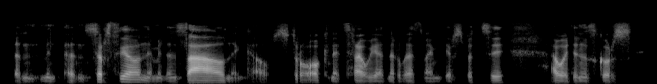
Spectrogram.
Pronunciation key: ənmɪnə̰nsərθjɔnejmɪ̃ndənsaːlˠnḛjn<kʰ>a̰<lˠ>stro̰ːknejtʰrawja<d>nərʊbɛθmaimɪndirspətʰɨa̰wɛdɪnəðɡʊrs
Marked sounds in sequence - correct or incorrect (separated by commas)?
correct, correct, correct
